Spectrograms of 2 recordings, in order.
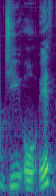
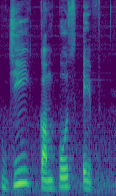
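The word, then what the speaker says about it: g∘f: इट्स नॉट GOF, इट्स G कंपोज F इज the pronunciation G कंपोज F.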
